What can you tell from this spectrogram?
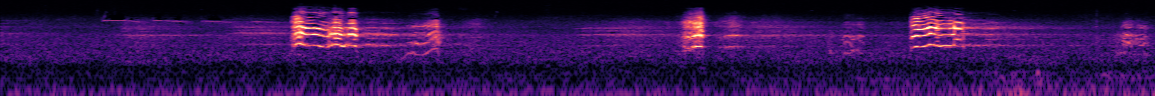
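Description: A bird calls three times with a wavering, warbling pitch: a longer call about three seconds in, a short one near seven seconds, and another longer call about nine seconds in.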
